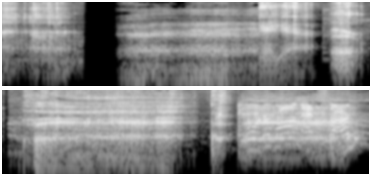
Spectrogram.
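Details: Compilation of Vine clips: several long, loud, croaking belches with brief pauses between them; burping.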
